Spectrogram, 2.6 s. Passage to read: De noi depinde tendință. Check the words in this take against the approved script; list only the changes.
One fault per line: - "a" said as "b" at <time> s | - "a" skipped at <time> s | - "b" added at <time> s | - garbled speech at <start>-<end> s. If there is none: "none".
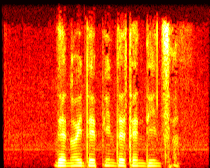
none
